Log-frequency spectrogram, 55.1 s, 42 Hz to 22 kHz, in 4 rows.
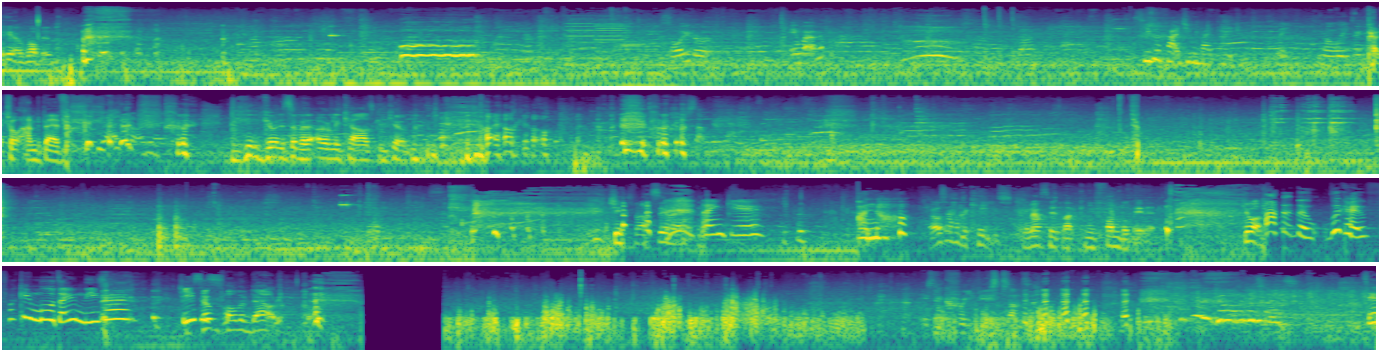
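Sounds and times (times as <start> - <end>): low hum: 1.4 - 11.5
wind buffeting microphone: 45.8 - 53.4.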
